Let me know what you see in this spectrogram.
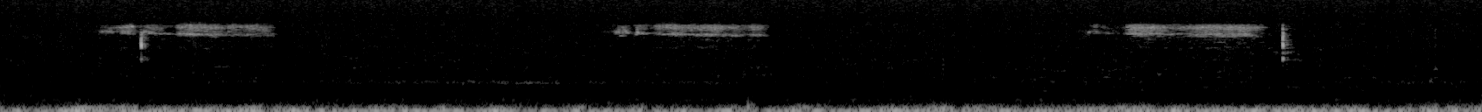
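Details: Sleeping dog, likely dreaming: thin, high whistling squeaks about every two and a half seconds over a steady low rumble: whistling snore.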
